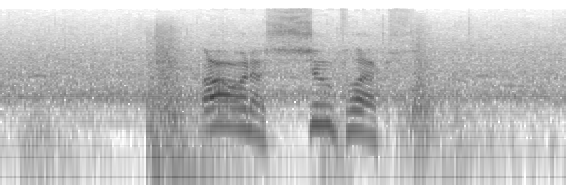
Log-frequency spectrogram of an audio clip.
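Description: A body slams heavily onto a wrestling ring mat.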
